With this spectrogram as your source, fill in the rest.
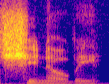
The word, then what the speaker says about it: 竊盗: But you can see the hiragana next to it, shinobi. Okay, so this is all, it's all being pronounced shinobi, but it's clearly discussing militarized thieves.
